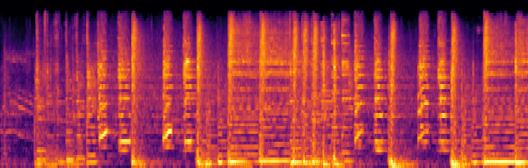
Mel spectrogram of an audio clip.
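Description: An Italian singer-songwriter song plays loudly and steadily, a male-sounding voice singing melodic lines in Italian over strummed accompaniment and light rhythmic backing, filling the whole stretch without pause.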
